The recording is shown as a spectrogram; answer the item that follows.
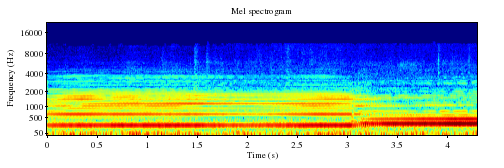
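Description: Orchestra holding a long, steady sustained note, which steps up to a higher held note about three seconds in.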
